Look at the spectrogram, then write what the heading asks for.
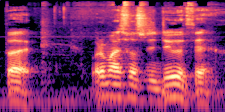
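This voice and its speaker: A man's voice: fairly low pitch, fairly quick, warm tone, a little hiss or hum, lightly acted. A man doing a blustering rooster seeker. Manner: bold, exclaims "by God". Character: blustering male rooster on a spiritual quest.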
